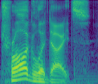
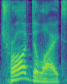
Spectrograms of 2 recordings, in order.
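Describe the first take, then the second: First: The word is said with its dictionary sounds. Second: The word is said with altered, nonstandard sounds. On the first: The speaker calls it right. "instead of troglodytes" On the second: The speaker calls it wrong. "You say troglodytes instead of"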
